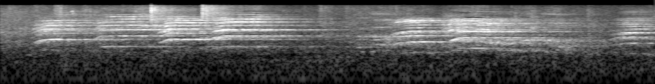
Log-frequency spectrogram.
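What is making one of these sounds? Young people shout loudly and sharply in a large echoing hall.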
